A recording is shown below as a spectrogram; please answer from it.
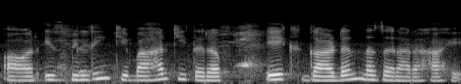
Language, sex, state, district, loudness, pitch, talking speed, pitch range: Hindi, female, Madhya Pradesh, Dhar, -16 LUFS, 205 Hz, 170 wpm, 185-230 Hz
